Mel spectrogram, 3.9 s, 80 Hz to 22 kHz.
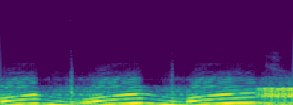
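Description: An electric car's external speaker plays a synthetic imitation of an Abarth 595 engine, revving up and down in two rising and falling sweeps, loud and close, with no talk.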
